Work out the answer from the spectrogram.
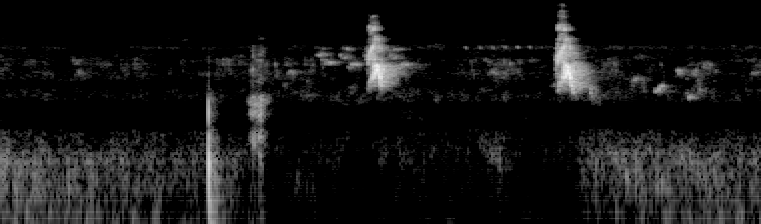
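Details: Sparrow chirping: two sharp, high chirps spaced about a second and a half apart, with a low rumble of background noise and a brief knock early on.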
